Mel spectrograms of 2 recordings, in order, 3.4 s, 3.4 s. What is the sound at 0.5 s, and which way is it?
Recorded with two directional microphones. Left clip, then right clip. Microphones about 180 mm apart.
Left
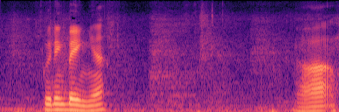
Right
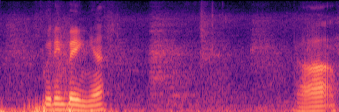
Speech, 5° left (ahead or behind).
